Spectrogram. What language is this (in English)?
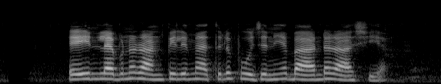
Sinhala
